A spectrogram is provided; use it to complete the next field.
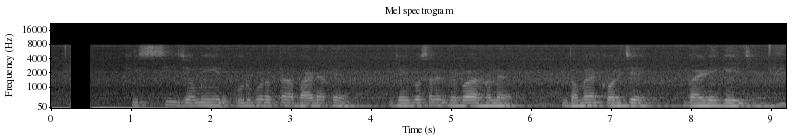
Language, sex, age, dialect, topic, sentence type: Bengali, male, 18-24, Jharkhandi, agriculture, statement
